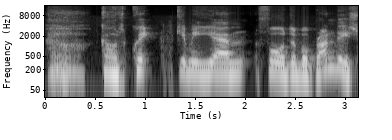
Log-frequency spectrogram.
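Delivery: acted winded, huffing and puffing. Retelling a man who came into the bar, imitating someone huffing and puffing. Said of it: "he's looking all huffing and puffing".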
